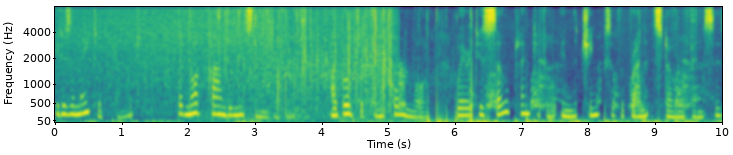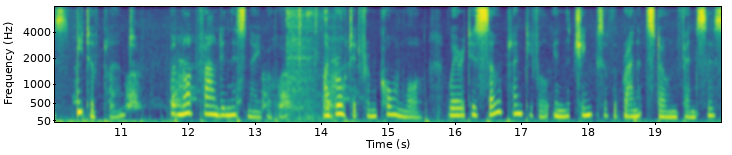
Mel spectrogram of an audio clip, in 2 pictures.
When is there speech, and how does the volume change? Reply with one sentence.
The speech can be heard from 0.0 to 19.9 s, at a steady volume.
